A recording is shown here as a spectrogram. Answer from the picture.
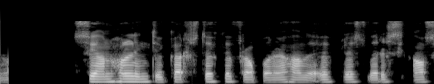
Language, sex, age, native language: Icelandic, male, 13, Polish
